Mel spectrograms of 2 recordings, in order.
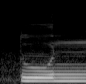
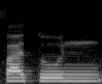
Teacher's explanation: Bunyikan tu dulu dengan kadar satu harakat, baru masukkan bunyi nun mati. Tun. Lepas tu bunyi nun mati dia ada bunyi sikit.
